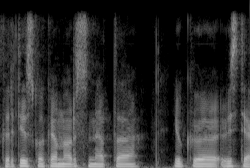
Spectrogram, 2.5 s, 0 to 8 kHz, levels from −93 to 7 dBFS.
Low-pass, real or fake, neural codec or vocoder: 7.2 kHz; fake; codec, 16 kHz, 4 kbps, FunCodec, trained on LibriTTS, 50 frames a second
